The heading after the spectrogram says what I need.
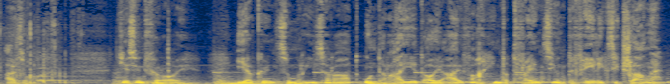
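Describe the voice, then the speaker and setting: A man's voice: mid-range voice, normal speed, close to an everyday voice. A man playing an earnest, conspiratorial older helper in a Swiss German children's radio play. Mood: earnest, secretive. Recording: music behind the voice.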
